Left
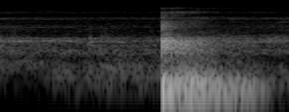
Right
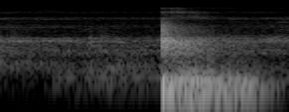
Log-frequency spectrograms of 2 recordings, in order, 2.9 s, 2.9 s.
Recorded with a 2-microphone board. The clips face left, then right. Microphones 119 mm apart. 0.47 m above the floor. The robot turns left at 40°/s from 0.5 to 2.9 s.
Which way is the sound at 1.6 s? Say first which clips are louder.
Left 3 dB; 25° left.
